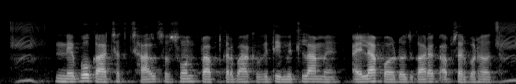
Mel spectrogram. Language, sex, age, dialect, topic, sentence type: Maithili, male, 18-24, Southern/Standard, agriculture, statement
